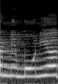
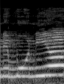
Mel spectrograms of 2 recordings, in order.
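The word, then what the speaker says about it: pneumonia: होता है सीडी बेटा निमोनिया का पी क्यों साइलेंट होता है क्योंकि बेटा इंग्लिश के ज्यादातर वर्ड जो है ना उनका ओरिजिन ग्रीक है ठीक है निमोनिया का पी साइलेंट होता है और भी बहुत सारे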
